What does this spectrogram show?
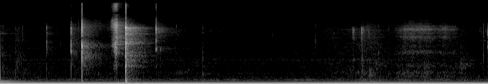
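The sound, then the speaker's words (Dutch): A bottle of winter beer from the local liquor store is opened: a couple of sharp metallic clicks, then a brief hiss of escaping gas, followed by quiet fizzing and small handling noises. “Dus daarom het natje van vandaag een winterbiertje van de lekkere. dus laten we die openmaken.”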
